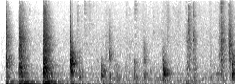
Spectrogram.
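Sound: knock on a door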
